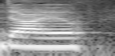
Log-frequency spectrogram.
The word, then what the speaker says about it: Adebayo: But, yeah, I mean, Jimmy Butler and Tyler Hero, and I think Bam Adebayo, I think I'm saying it right. Bam Adebayo? Yeah, Bam Adebayo.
